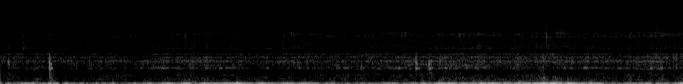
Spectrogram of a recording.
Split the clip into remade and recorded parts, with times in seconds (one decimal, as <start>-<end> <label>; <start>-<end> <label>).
0.0-6.8 remade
